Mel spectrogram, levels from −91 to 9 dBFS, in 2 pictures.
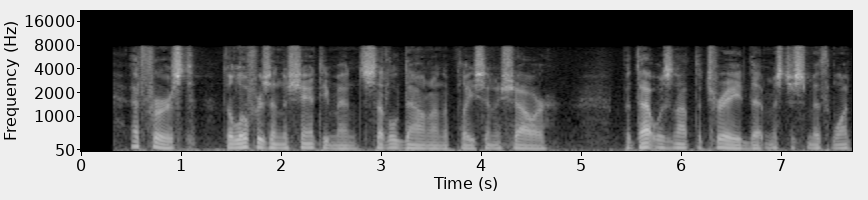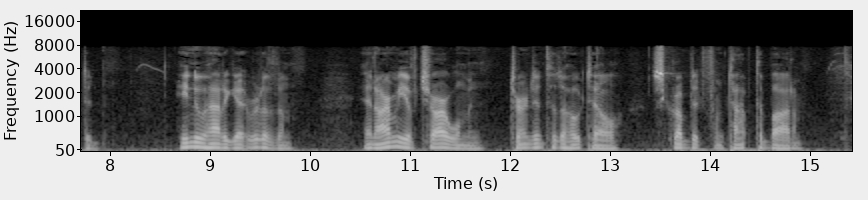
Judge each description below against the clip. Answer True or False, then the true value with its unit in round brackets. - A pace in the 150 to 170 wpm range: False (185 wpm)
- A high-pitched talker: False (100 Hz)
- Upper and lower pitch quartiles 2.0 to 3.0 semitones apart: False (3.7 semitones)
